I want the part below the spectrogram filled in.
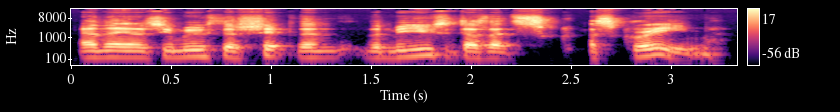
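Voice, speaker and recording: A man's voice: mid-range voice, fairly even intonation, normal speed. A man hosting a podcast, asking questions and reacting in a casual, conversational way. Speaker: podcast host, interviewer. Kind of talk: casual interview chat.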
